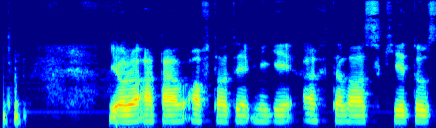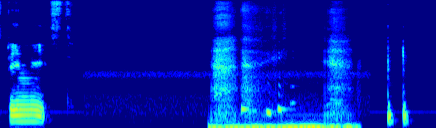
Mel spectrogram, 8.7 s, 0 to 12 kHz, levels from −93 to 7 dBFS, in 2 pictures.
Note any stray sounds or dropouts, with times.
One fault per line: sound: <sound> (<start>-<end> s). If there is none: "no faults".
sound: laugh (6.4-8.0 s)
